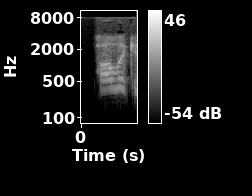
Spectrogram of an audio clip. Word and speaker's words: Pawelec: And Pollack is spelled P-A-W-E-L-E-C.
